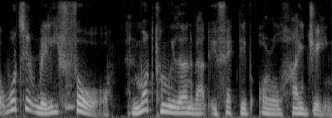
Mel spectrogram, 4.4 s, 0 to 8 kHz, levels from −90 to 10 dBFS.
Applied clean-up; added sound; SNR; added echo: none; none; none; none.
